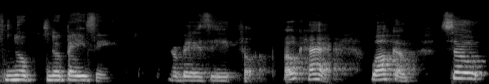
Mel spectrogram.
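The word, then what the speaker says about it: NourbeSe: How do you pronounce her name? I don't know that writer. It's Nobesi.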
